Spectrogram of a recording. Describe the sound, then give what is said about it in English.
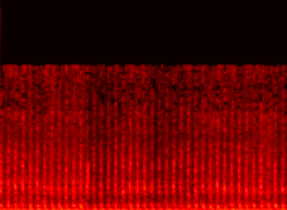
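A helicopter's rotor chops steadily and loudly, a fast, even thudding rhythm with a heavy low rumble that holds constant throughout, with no voices. “There's the chopper.”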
